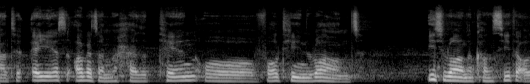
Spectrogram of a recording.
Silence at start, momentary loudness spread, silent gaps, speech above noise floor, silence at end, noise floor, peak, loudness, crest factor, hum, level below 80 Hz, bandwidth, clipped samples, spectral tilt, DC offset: 0 s; 9 LU; none; 27 dB; 0 s; -50 dBFS; -6 dBFS; -23 LUFS; 18 dB; none; -78 dBFS; 17 kHz; under 0.1%; -5.5 dB/octave; under 0.1%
